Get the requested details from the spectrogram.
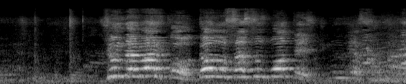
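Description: A woman shouts loudly nearby in a small echoing room.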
